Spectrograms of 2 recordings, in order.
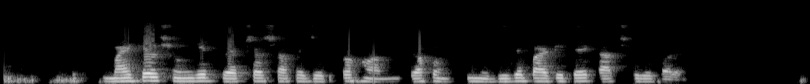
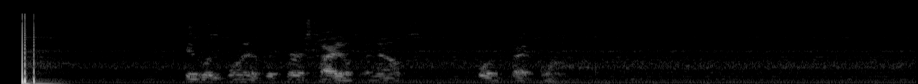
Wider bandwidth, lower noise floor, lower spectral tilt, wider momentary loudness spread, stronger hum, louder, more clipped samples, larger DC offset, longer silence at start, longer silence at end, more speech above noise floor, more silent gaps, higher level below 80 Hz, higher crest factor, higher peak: second, 6.6 kHz vs 11.5 kHz; first, under -90 dBFS vs -64 dBFS; first, -10 dB/octave vs -6.5 dB/octave; second, 16 LU vs 30 LU; neither; first, -19 LUFS vs -34 LUFS; neither; neither; second, 0.05 s vs 0.2 s; second, 0.05 s vs 3.65 s; first, over 72 dB vs 19 dB; first, 4.60-4.65 s, 6.94-7.96 s vs none; second, -56 dBFS vs -48 dBFS; second, 18 dB vs 36 dB; about the same, -2 dBFS vs -2 dBFS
